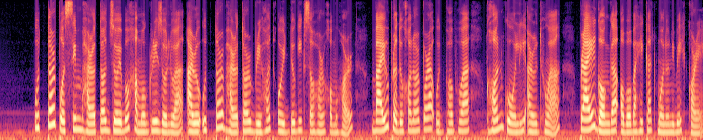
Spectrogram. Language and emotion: Assamese, neutral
